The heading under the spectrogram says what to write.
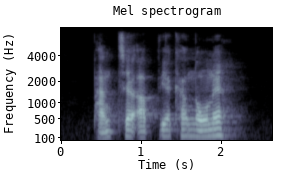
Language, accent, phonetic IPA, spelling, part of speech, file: German, Austria, [ˌpant͡sɐˈʔapveːɐ̯kaˌnoːnə], Panzerabwehrkanone, noun, De-at-Panzerabwehrkanone.ogg
- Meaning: antitank gun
